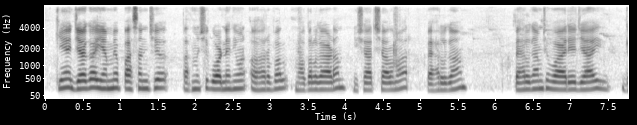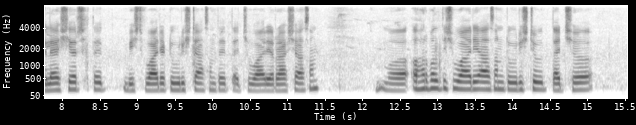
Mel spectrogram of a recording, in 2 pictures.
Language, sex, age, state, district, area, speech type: Kashmiri, male, 45-60, Jammu and Kashmir, Kulgam, rural, spontaneous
